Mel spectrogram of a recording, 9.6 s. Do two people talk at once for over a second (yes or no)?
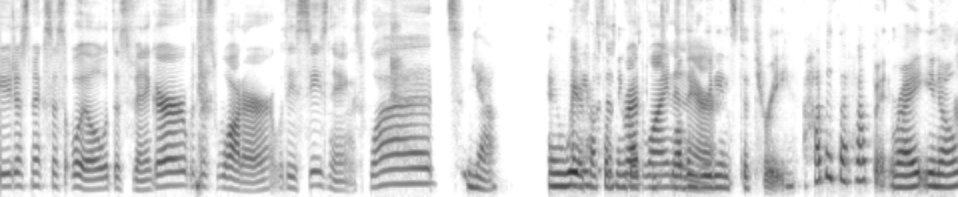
yes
